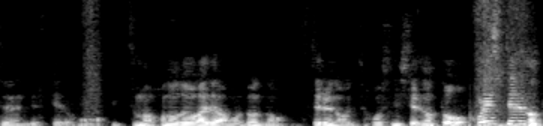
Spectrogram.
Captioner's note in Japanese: 鼻息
